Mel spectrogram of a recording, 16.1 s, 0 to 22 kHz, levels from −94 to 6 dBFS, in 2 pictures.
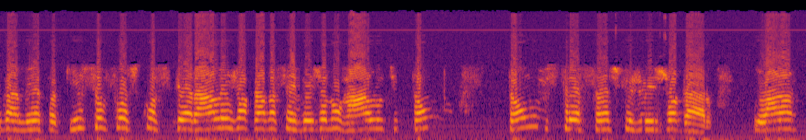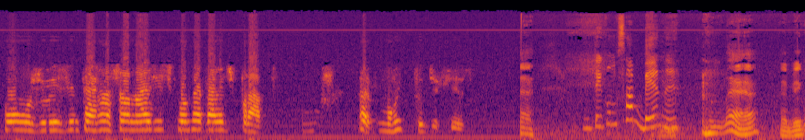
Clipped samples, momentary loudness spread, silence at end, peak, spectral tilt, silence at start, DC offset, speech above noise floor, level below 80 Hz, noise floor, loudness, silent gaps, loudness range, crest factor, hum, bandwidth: under 0.1%; 16 LU; 0 s; -6 dBFS; -3.5 dB/octave; 0 s; under 0.1%; 19 dB; -48 dBFS; -40 dBFS; -21 LUFS; none; 7 LU; 14 dB; none; 17 kHz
